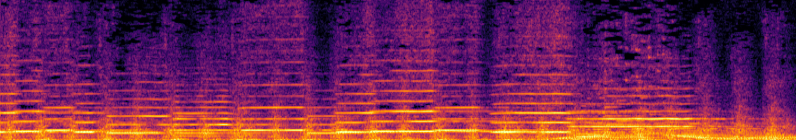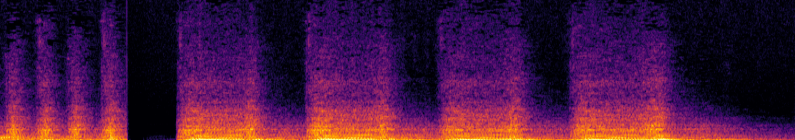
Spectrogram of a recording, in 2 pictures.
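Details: Dramatic orchestral music with deep bowed strings and booming timpani, a falling melodic line, then a short silence before heavy drum hits resume; no animal sounds.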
